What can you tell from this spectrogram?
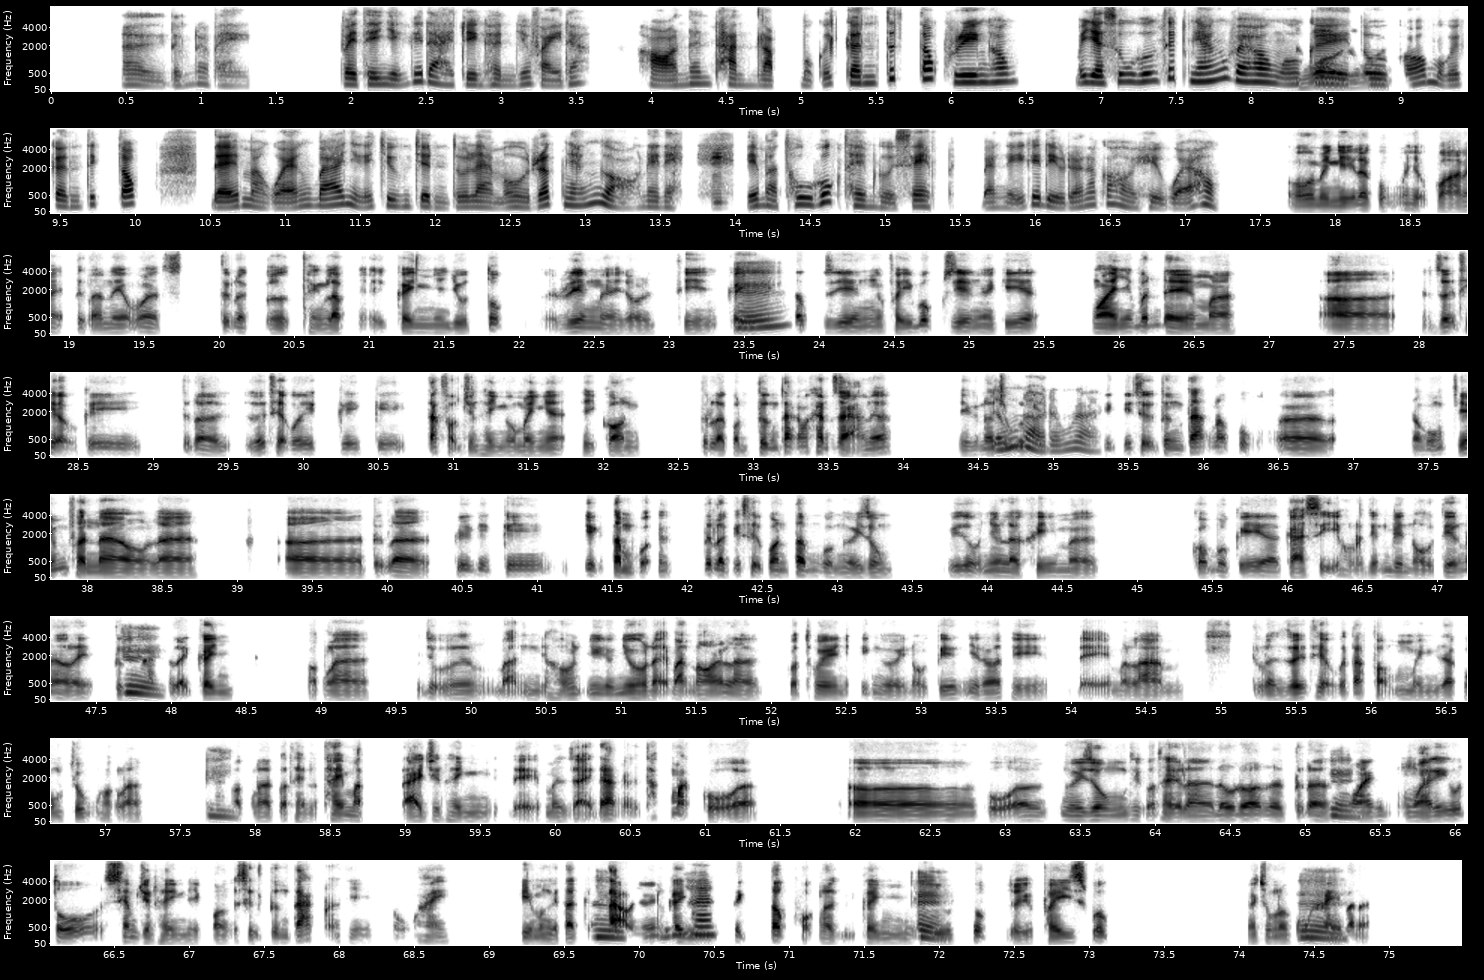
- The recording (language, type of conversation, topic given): Vietnamese, podcast, Bạn nghĩ mạng xã hội ảnh hưởng thế nào tới truyền hình?
- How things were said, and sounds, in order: tapping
